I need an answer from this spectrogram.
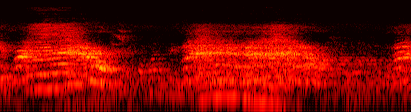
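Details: Real cats fighting in Assam, India, by mud and water, giving two long, moaning yowls that bend up and down in pitch, separated by a brief lull, with another call starting at the end.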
